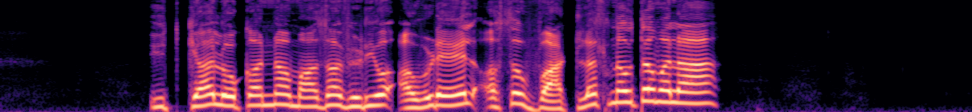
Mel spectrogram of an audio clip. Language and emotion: Marathi, surprised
